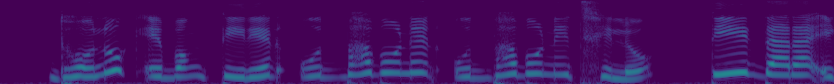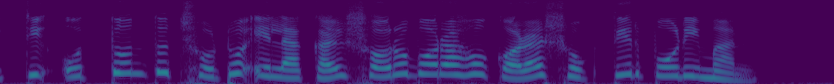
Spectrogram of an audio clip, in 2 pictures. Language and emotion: Bengali, neutral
